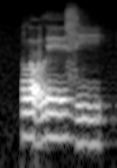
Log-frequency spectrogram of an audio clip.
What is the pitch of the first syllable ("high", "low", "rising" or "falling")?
falling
